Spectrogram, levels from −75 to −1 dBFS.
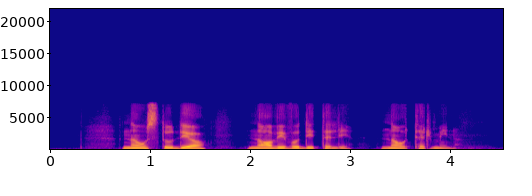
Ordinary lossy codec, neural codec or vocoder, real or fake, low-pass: none; codec, 16 kHz, 0.7 kbps, FocalCodec; fake; 7.2 kHz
